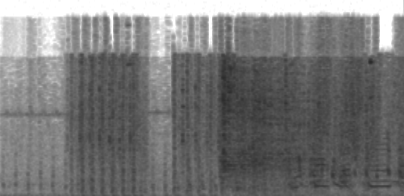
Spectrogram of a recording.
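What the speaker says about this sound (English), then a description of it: "Shoot them!" Gunfire in the Telltale Batman video game, a rapid, continuous burst of automatic shots, loud and close, with a voice shouting briefly at the start.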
